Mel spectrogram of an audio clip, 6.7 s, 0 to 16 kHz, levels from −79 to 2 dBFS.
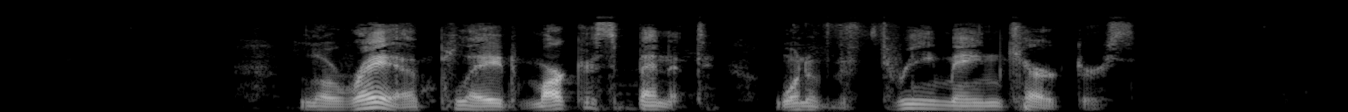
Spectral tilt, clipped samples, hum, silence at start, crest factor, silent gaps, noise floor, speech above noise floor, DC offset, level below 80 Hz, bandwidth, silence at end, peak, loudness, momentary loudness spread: -4 dB/octave; under 0.1%; none; 1.5 s; 24 dB; 5.34-5.38 s; -75 dBFS; 47 dB; under 0.1%; -70 dBFS; 9.4 kHz; 1.1 s; -6 dBFS; -28 LUFS; 18 LU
